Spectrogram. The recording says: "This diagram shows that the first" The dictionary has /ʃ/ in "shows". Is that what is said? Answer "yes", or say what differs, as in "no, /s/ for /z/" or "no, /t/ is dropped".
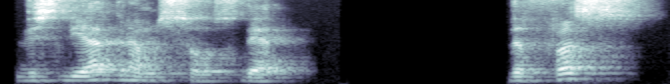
no, /s/ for /ʃ/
